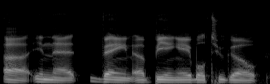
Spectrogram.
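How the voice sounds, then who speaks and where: A man's voice: lowish voice, fairly even intonation, unhurried, no echo, studio quality. A man co-hosting a casual podcast, talking bluntly and jokingly, with plenty of swearing. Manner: blunt, joking, profane, supportive. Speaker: podcast co-host.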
